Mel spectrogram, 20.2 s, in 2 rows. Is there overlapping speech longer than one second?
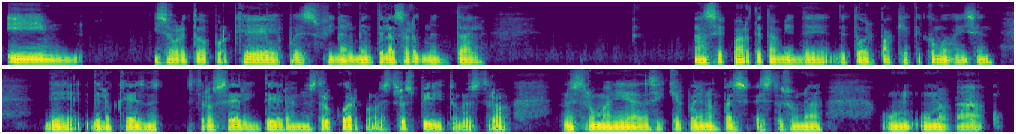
No

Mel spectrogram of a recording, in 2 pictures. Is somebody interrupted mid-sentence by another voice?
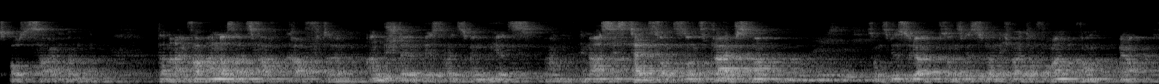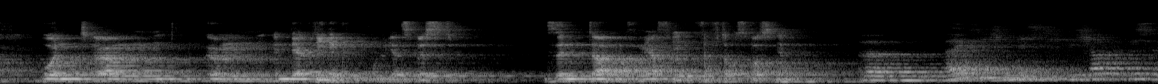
No

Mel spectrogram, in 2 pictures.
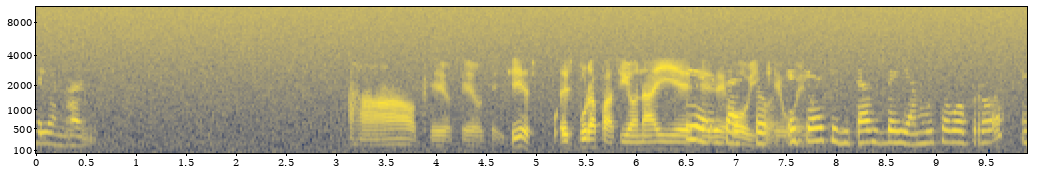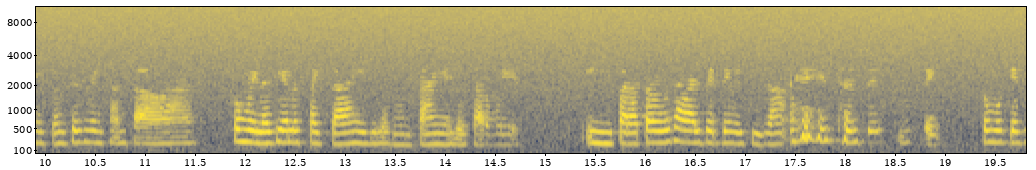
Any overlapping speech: Yes, from 6.5 s

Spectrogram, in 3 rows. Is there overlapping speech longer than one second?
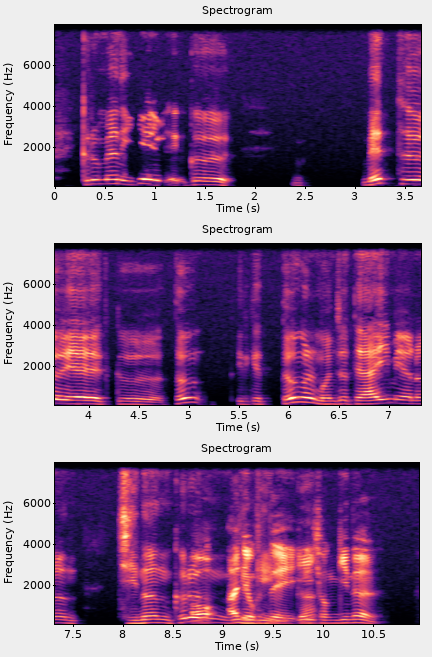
Yes, from 8.7 s

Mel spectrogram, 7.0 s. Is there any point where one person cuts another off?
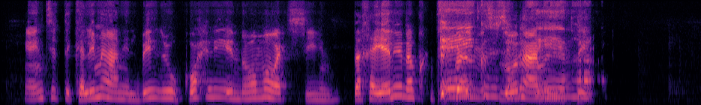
Yes, from 4.4 s

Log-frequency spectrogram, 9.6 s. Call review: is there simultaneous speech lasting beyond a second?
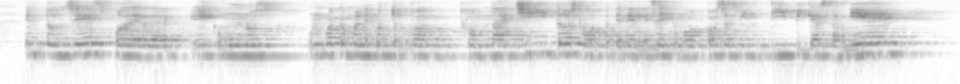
No

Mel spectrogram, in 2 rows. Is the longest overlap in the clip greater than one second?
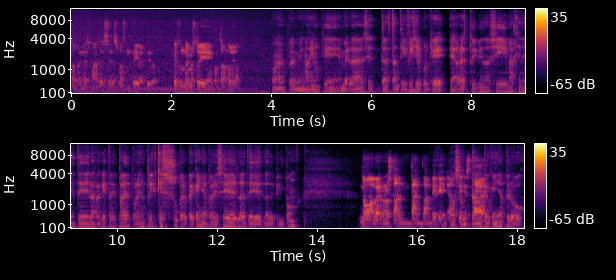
Yes, from 16.2 s

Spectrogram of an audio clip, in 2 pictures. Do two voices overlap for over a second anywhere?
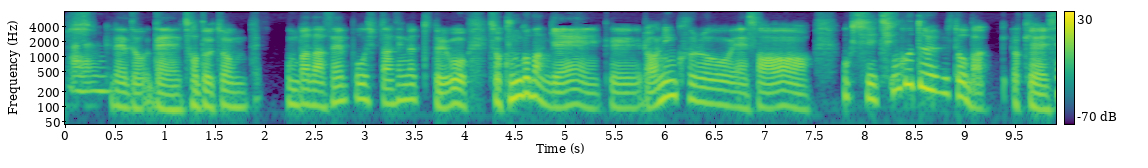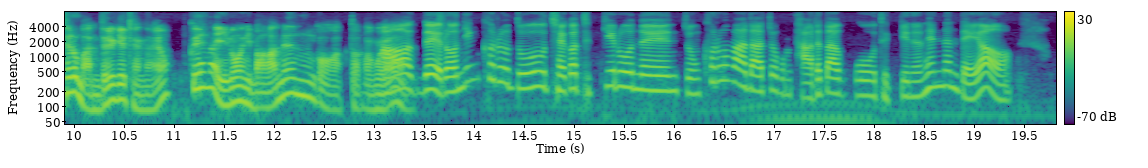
No

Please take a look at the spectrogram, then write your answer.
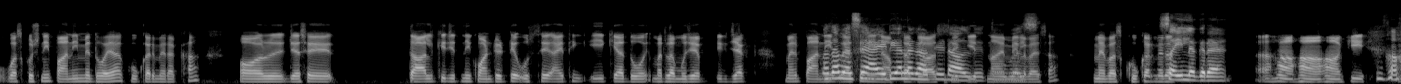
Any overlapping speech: Yes, from 8.2 s

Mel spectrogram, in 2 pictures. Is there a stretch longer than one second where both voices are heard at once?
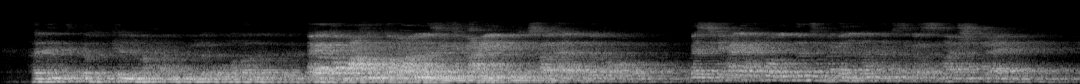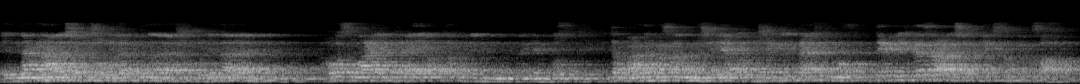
Yes, from 3.1 s

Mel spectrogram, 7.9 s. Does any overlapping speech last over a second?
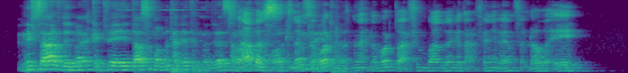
Yes, from 2.9 s

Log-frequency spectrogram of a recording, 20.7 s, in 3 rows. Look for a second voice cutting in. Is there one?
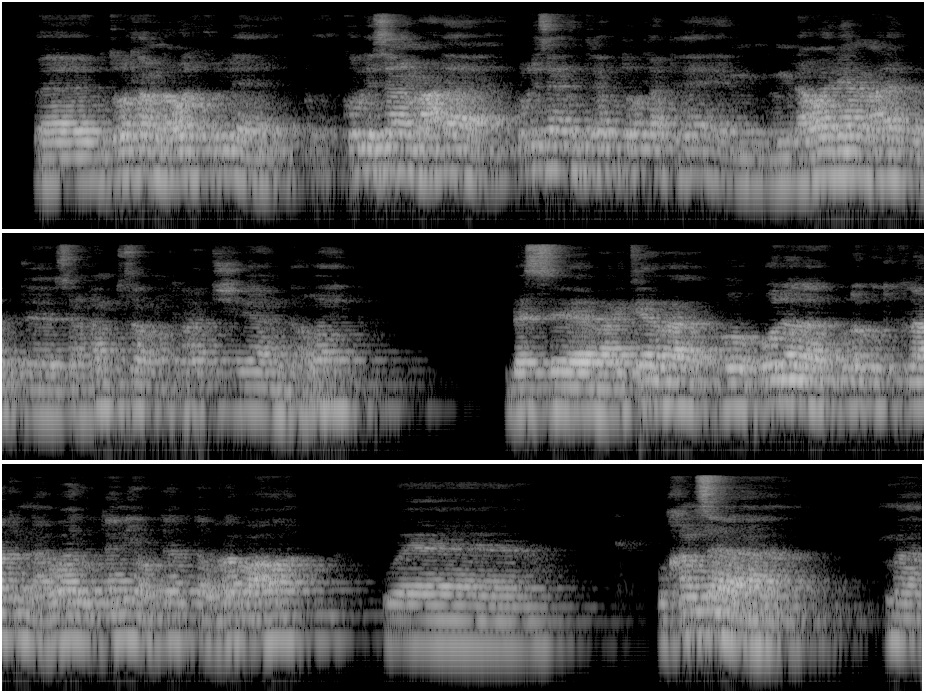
No

